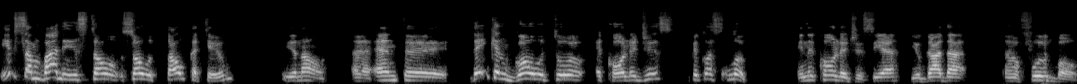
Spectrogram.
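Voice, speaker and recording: Very wide pitch swings in a non-native accent at a fairly slow pace, with a dry, close sound and no echo. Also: woman, fairly high pitch for a woman. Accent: foreign. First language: not English. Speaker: arm wrestler. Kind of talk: podcast interview. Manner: halting.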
